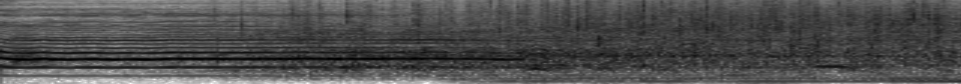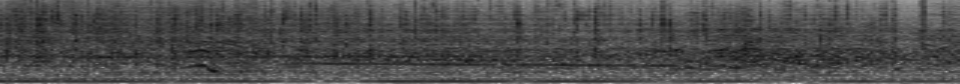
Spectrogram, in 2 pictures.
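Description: A man's long, drawn-out wailing cry, held on one pitch, trails off in the first second or two. Then background music with a steady low note plays under audience noise.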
